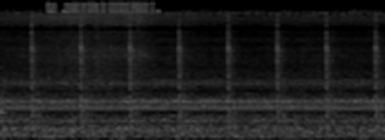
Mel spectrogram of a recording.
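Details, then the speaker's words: Stock pulsing fuel dosing pump of a diesel heater, running alone: sharp ticks about twice a second, evenly spaced over a low hum; pumping normally but loud enough to disturb campers at night. "and I got to be honest if I was camping anywhere near this one uh I'd be frustrated through the night having to listen to that tick"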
